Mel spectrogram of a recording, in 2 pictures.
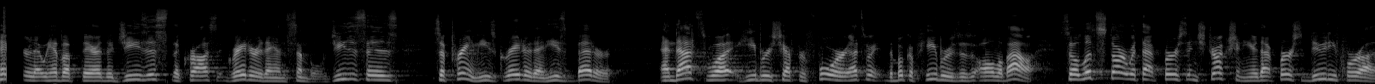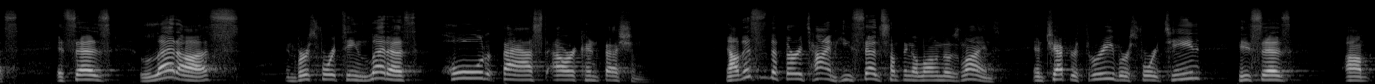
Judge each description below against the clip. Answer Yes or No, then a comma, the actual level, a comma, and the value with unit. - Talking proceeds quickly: No, average, 175 wpm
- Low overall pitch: No, high, 210 Hz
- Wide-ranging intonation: No, average, 3.5 semitones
